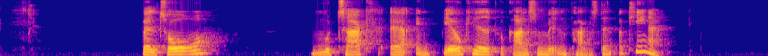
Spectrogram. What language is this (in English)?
Danish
